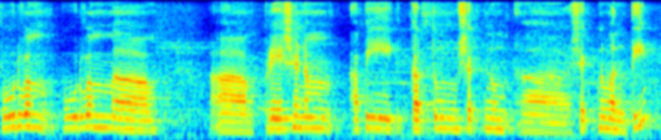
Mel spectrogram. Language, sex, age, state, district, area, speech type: Sanskrit, female, 45-60, Andhra Pradesh, Krishna, urban, spontaneous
